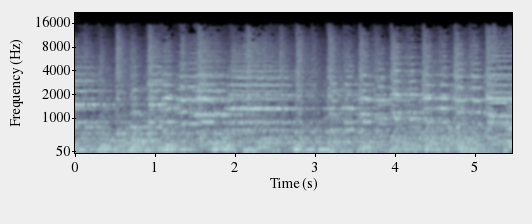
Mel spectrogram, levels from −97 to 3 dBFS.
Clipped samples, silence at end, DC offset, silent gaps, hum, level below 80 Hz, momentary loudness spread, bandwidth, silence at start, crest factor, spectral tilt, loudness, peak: under 0.1%; 0 s; under 0.1%; none; none; -34 dBFS; 5 LU; 16 kHz; 0 s; 16 dB; -3.5 dB/octave; -17 LUFS; -2 dBFS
